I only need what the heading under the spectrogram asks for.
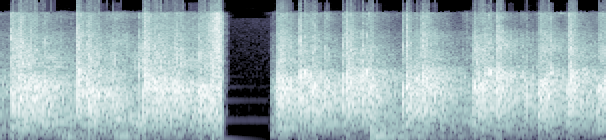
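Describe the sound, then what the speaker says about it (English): An audience applauds after a talk, with dense clapping from several people that keeps going in steady bursts, broken once by a brief gap. "I got a clap."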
